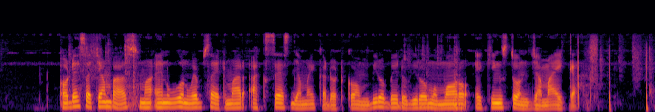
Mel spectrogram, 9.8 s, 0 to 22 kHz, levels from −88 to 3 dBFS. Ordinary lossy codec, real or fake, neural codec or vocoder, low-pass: none; real; none; 7.2 kHz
